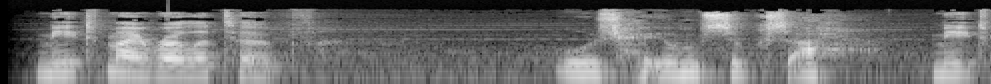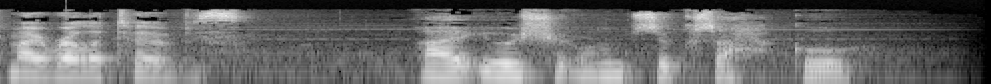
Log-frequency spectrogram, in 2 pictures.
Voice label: Meet My Relatives, Nuu-chah-nulth language phrases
